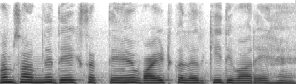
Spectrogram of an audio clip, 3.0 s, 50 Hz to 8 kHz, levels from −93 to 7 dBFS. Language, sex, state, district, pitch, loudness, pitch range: Hindi, female, Uttar Pradesh, Jyotiba Phule Nagar, 215 Hz, -14 LUFS, 205-225 Hz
